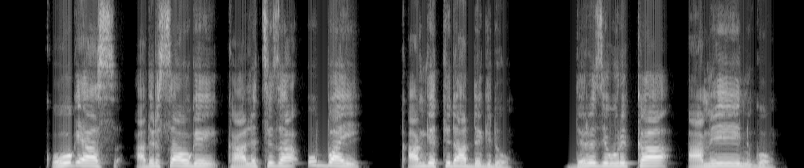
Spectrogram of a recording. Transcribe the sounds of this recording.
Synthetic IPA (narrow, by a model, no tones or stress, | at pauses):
kʼoːkʼɪjaːsɐd̪ɪɾsawɔɡeːkaːlːɛt͡sːɪzɐʊbːɐj | kʼɐŋɡɛt̪ːɪd̪aːd̪ːɛɡɪd̪o̰ | d̪ɛɾɛzɪwʊɾɪkːɐ | ɐmeːnɡɔ̰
